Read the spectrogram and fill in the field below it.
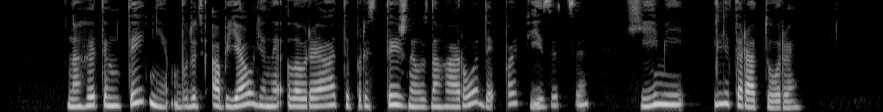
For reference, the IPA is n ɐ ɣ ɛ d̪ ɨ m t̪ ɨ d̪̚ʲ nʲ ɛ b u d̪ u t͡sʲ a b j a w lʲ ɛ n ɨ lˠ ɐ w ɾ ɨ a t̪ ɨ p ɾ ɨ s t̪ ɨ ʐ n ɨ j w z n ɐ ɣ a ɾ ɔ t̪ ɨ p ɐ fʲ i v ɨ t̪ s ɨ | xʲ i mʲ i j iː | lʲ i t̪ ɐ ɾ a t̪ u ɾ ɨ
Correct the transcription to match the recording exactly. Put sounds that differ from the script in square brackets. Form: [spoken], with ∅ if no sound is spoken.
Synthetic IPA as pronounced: n ɐ ɣ ɛ [t̪] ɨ m t̪ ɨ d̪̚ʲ nʲ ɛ b u d̪ u t͡sʲ a b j a w lʲ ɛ n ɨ lˠ ɐ w ɾ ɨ a t̪ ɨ p ɾ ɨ s t̪ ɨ ʐ n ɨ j w z n ɐ ɣ a ɾ ɔ [d̪] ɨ p ɐ fʲ i [z] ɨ t̪ s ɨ | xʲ i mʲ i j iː | lʲ i t̪ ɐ ɾ a t̪ u ɾ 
